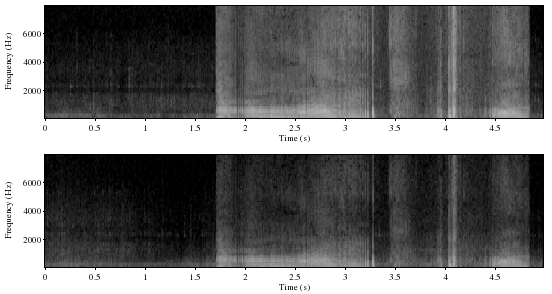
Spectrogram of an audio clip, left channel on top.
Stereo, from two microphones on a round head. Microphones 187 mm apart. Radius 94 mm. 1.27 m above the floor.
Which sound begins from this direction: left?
A zipper, at 1.7 s.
